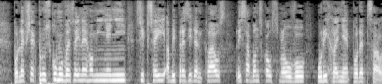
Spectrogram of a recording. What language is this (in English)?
Czech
